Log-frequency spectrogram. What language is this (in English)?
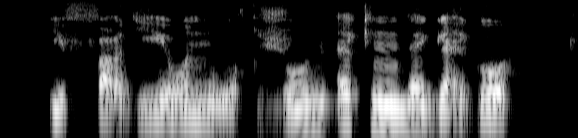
Kabyle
